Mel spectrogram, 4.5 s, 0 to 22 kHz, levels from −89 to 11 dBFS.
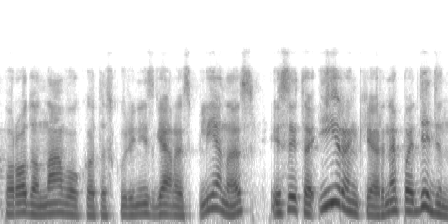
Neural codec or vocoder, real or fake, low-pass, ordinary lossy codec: none; real; 7.2 kHz; Opus, 16 kbps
